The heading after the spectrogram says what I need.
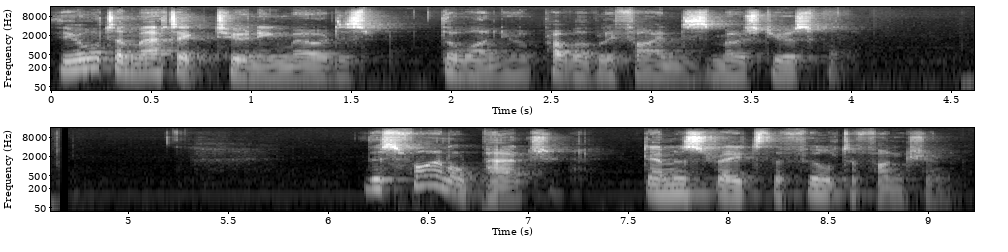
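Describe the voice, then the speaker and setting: A man's voice: fairly low pitch, lively intonation, normal speed, pauses often, a little mellow. Male, 60s, technical presenter, hesitant explanatory delivery, echoey small-room sound. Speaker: module designer presenting a demo. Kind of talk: explanatory product demo, semi-improvised. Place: small home studio room, indoors. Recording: roomy, echoey home room.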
